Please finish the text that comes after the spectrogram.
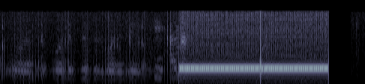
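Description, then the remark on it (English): A person talks briefly while placing a phone call, then a loud, steady telephone ringback tone sounds once for about two seconds over the line and cuts off, leaving silence; the call goes unanswered. “Okay, she ain't not picking up.”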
